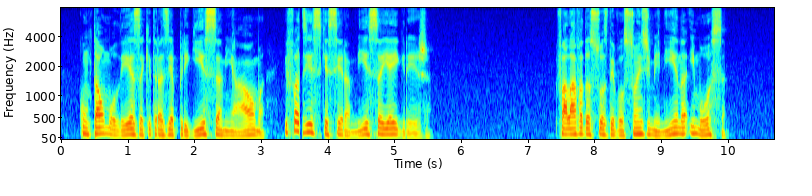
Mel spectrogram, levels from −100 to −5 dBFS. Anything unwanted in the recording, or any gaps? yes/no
yes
